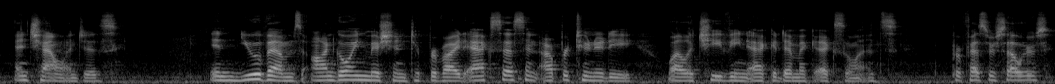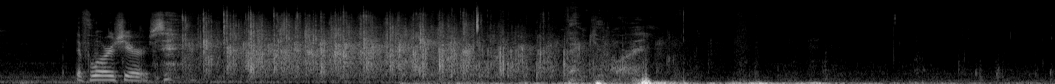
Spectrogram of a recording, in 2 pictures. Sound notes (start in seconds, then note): 12.2 audience clapping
